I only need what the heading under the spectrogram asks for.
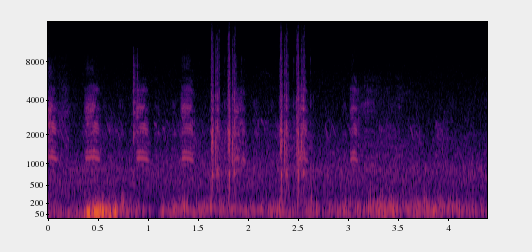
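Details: Tundra bean goose recorded at Wimpole Hall, Cambridgeshire, 17 December 2020: four clipped, reedy honks in the first seconds, followed by sharp broadband rustling or handling noises and low rumble.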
